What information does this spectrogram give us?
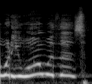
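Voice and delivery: very high shrieking demon voice; hammed-up high demon scream. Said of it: "they screamed out".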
